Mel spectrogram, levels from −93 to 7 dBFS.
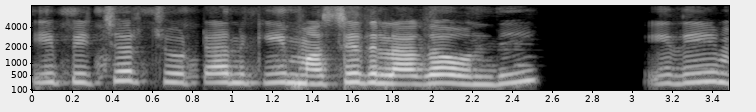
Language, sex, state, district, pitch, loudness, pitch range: Telugu, female, Andhra Pradesh, Chittoor, 280 Hz, -17 LUFS, 255-285 Hz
